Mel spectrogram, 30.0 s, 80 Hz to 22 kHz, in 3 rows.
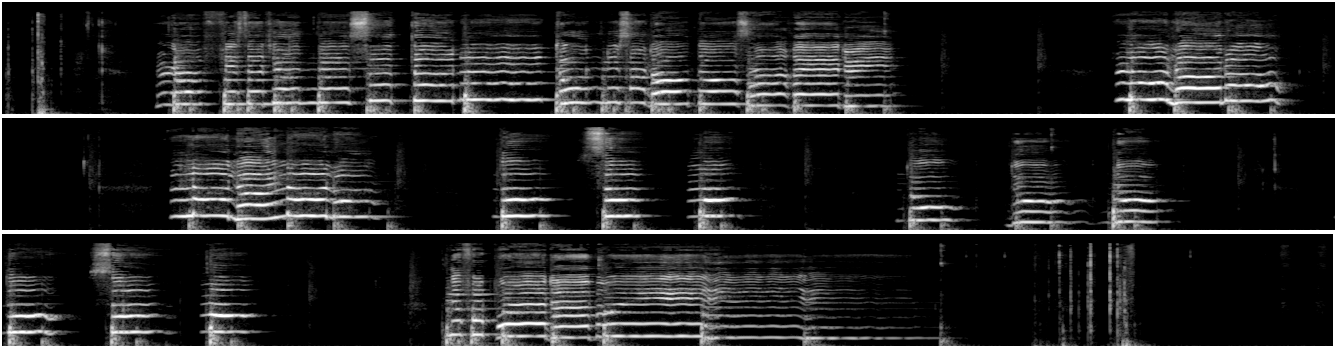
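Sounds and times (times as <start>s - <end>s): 
tenor singing: 1.2s - 6.8s, 8.4s - 9.7s, 11.3s - 13.0s, 13.7s - 15.6s, 16.7s - 18.8s, 20.0s - 22.0s, 23.3s - 27.0s.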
